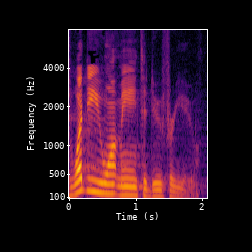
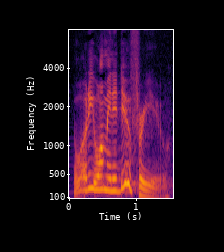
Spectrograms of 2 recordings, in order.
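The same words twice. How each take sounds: First: Said in the usual way. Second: Softer, higher question, lifted on "do" then falling; wondering repeat. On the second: Shown as a demonstration. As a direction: gently lean on "do" with raised pitch. Same question repeated for reflection.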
